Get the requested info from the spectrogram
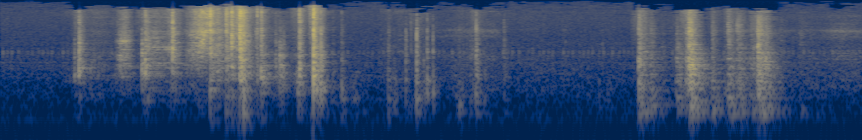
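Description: Handling noise of objects on a table: clicks, taps and rubbing in two spells, a longer one starting about half a second in and a shorter one near five seconds.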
